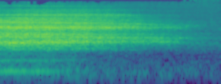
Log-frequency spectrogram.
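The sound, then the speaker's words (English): A deep, slow breath, mostly a long airy exhale like a sigh during a guided relaxation breathing exercise. It starts fairly full and fades steadily toward quiet, with no voices. “Deep breath in and out.”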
